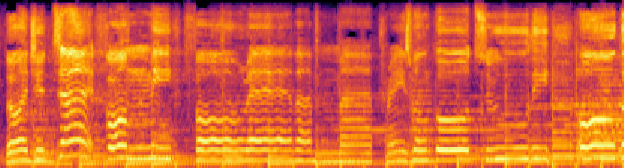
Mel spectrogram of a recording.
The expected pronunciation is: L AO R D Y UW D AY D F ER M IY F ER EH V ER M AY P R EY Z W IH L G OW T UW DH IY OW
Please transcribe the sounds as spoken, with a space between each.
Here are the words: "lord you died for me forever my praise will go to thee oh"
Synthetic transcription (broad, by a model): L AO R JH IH D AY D F ER M IY F ER EH V ER M AY P R EY Z W IH L G OW T UW DH IY OW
